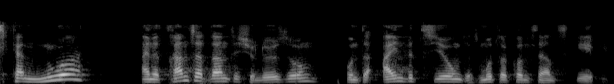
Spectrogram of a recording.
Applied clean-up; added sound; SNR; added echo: neural mask model DeepFilterNet 3.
